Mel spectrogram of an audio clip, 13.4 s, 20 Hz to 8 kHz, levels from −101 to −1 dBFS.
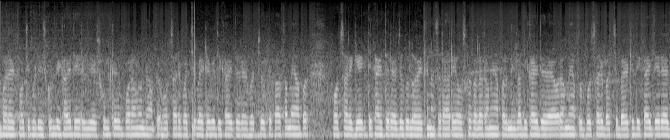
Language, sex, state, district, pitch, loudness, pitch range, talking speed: Hindi, male, Uttar Pradesh, Ghazipur, 140 Hz, -17 LUFS, 135-140 Hz, 280 wpm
